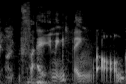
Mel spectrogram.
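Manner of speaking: whisper. Retold or imitated. Retold inner paranoid thought.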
